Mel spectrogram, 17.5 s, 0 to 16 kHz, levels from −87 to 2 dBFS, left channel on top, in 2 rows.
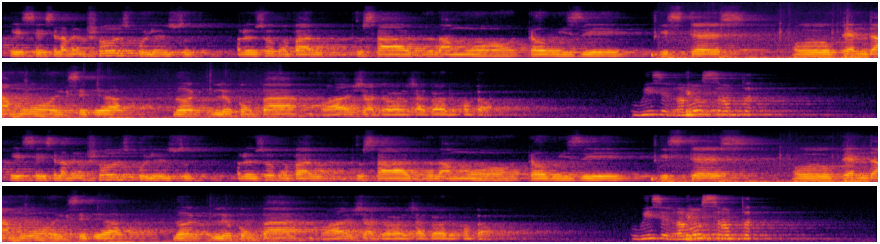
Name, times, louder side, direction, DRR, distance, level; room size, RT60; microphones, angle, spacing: voice 1, 0.1-1.9 2.4-6.2 6.6-7.4 7.9-10.0 10.5-13.7, left 1 dB, 20° left, 3 dB, 1.4 m, -17 dB
sound 1, 6.5-11.6, left 1 dB, 45° left, 1.7 m, -31 dB
voice 2, 15.1-16.2, right 1 dB, 40° right, 7 dB, 0.9 m, -19 dB
28.5 x 12.5 x 7.5 m, 2.1 s
head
